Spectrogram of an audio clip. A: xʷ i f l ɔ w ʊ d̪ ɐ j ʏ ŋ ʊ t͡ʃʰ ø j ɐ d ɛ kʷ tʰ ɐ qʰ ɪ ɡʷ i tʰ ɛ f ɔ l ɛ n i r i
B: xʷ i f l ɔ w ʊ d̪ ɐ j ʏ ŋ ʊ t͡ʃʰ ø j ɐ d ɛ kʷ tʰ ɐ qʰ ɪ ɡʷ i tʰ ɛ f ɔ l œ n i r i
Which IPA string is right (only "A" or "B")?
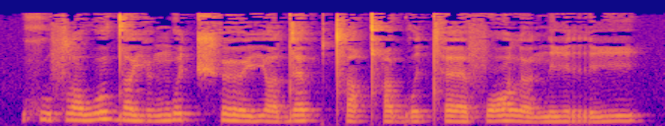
B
